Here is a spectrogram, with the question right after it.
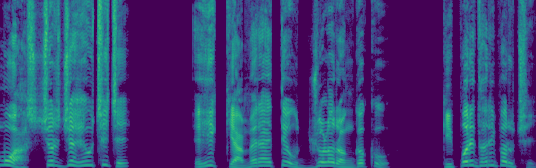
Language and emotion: Odia, surprised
